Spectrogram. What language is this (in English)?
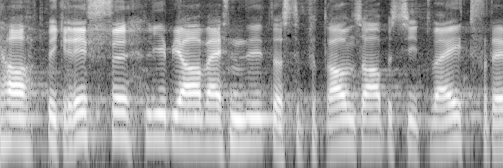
Swiss German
